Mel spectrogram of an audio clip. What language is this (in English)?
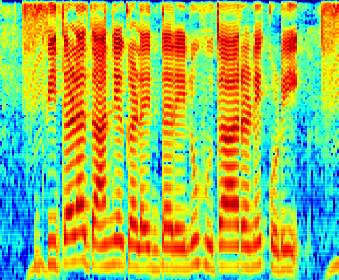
Kannada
